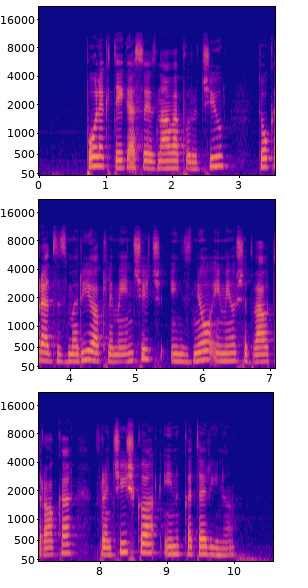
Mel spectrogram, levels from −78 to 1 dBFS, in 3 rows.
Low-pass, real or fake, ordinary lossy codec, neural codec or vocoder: none; real; none; none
